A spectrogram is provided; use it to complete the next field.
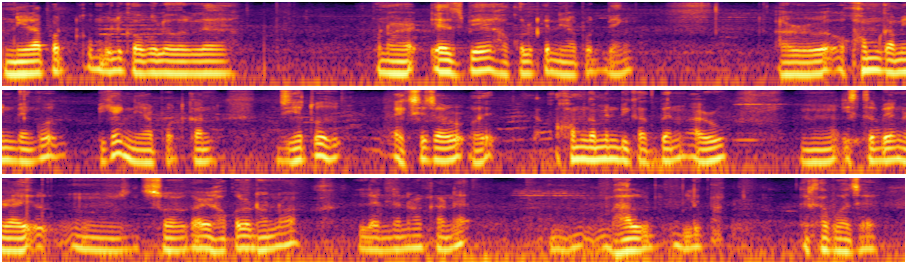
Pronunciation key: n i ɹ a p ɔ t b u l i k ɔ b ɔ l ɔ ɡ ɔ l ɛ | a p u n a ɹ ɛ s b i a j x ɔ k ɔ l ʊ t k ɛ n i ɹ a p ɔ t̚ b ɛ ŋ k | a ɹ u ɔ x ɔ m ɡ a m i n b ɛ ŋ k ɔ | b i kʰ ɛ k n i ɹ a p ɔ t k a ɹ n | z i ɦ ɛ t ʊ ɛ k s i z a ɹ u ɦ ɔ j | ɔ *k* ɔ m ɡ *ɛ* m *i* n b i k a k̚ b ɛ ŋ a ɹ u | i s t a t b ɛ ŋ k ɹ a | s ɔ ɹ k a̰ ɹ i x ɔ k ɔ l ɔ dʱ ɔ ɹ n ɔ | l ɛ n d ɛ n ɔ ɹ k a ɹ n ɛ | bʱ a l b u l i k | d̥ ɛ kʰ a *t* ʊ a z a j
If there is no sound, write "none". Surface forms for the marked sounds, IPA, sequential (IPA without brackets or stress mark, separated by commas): x, a, i, p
